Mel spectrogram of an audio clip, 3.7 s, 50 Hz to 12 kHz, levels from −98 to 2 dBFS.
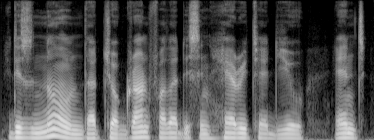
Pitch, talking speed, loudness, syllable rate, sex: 110 Hz, 145 wpm, -17 LUFS, 4.7 syllables/s, male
